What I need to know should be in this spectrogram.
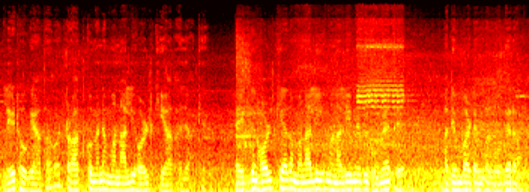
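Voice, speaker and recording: A man with a hoarse, sore throat, chatting casually in a rambling way as he recalls a long motorcycle trip. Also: medium pitch. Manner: chatty, rambling recollection with fillers. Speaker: motovlogger. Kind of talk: casual vlog talk while riding. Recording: loud road and traffic noise.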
